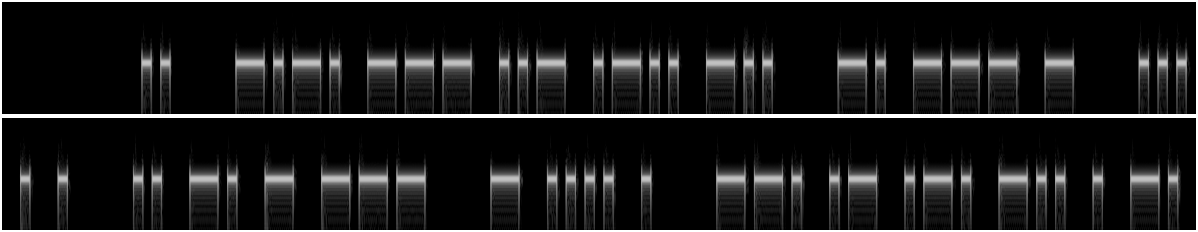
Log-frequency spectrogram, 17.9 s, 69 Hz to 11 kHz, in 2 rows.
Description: Morse code, heard as a keyed tone, about 17 wpm, 700 Hz. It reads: I COULD NOT SEE INTO THE GARDEN
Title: Sentences from Top 1000 Words - Review Part 4 - 17wpm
